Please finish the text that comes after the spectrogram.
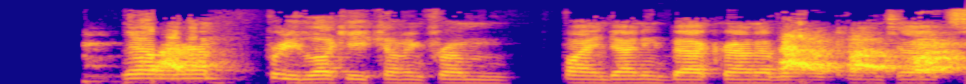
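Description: Dogs bark in the background at home while someone talks continuously through a webinar, with the barks mostly buried under his voice.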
